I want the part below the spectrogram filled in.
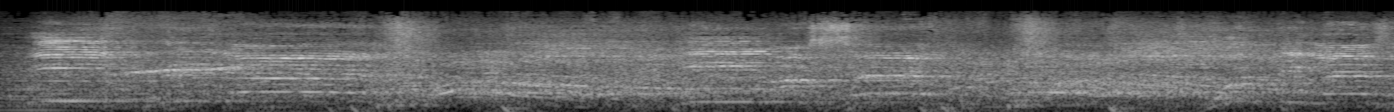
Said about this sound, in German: Auf der Bühne stehen Gorselschnalzer und knallen ihre Peitschen in die Luft.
